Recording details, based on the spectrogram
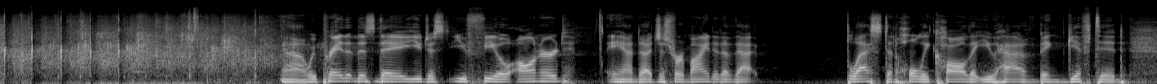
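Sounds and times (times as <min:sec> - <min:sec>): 
audience applause: 0:00.0 - 0:03.4
speech: 0:02.8 - 0:07.6, 0:08.5 - 0:11.5.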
